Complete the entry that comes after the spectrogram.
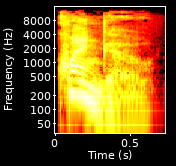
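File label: "quango", English, British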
